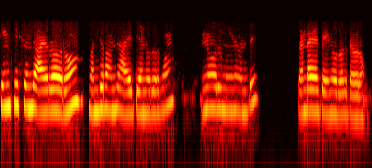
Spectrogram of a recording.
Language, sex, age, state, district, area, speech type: Tamil, female, 18-30, Tamil Nadu, Thoothukudi, rural, conversation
